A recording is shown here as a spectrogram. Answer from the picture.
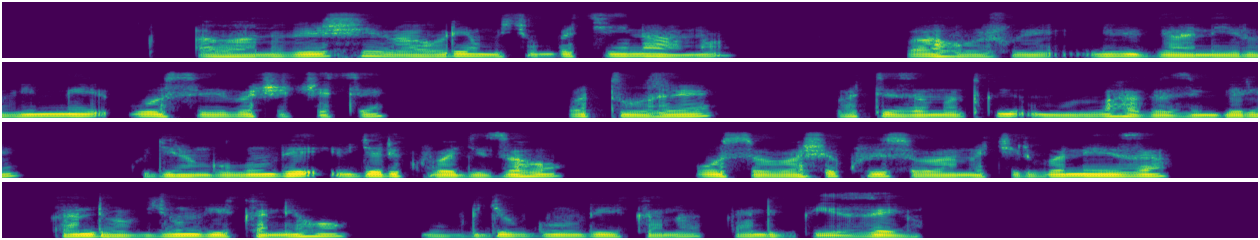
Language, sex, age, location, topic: Kinyarwanda, male, 18-24, Kigali, health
